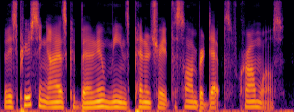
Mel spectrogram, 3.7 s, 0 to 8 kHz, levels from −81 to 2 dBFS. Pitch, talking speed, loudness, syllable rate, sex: 140 Hz, 230 wpm, -17 LUFS, 5.8 syllables/s, male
